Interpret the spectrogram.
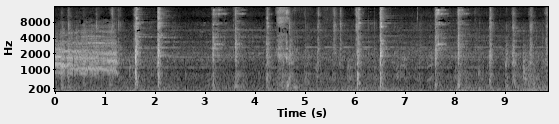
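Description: Slow freight train of double-stacked container cars rolling past at close range: a steady low rumble with irregular clicks of wheels over the rail joints. A brief high squeal sounds in the first second.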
